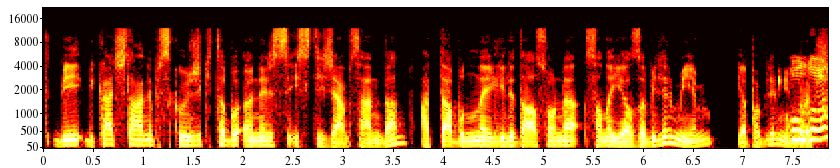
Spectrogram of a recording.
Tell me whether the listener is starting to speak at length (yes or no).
yes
